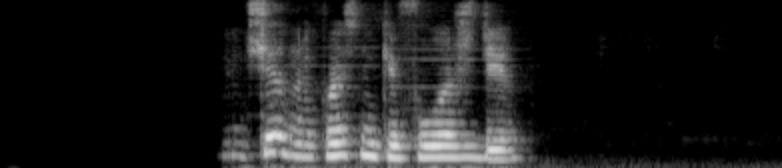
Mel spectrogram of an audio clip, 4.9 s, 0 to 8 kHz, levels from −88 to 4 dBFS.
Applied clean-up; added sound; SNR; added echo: neural mask model DeepFilterNet 3.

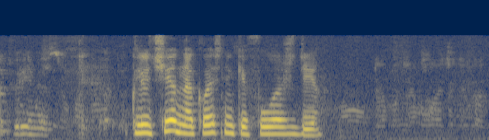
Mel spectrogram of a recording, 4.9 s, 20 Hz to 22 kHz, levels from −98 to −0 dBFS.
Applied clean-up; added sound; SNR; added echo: none; none; none; none.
